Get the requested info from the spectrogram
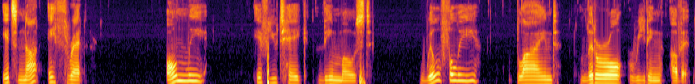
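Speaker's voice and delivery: slow, spaced-out sarcastic explanation; slowly spelling it out to a chatter; slow deliberate scorn. Real, not acted. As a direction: lay it out word by word with contempt. Slow building rant at chatter.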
